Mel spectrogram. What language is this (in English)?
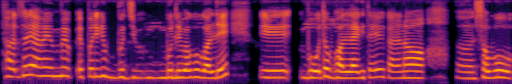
Odia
